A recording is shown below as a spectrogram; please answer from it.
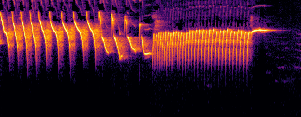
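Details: Belgian canary song, a popular style that warms up other canaries: a series of quick descending slurred notes, then a fast even trill of about two seconds ending in a pure whistle.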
